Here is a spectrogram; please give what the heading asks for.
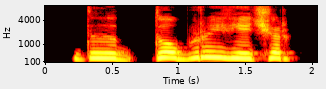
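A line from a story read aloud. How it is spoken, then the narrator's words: Embarrassed stammering greeting. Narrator (Russian): Слегка запинаясь от смущения, поздоровалась я с ним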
